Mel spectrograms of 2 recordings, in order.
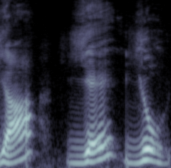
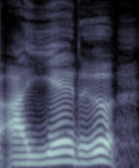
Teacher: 그래서 이아라든지 이에, 이요 이러다 보면 그걸 빨리 하게 되면 야, 예, 요 이렇게 이중모음이 돼요.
